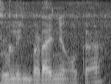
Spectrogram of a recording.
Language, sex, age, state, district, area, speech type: Santali, male, 45-60, Odisha, Mayurbhanj, rural, spontaneous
